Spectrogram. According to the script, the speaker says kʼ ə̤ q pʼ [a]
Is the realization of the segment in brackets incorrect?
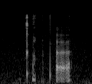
yes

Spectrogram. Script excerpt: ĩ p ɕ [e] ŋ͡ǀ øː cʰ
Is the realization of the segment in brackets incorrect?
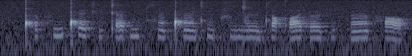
yes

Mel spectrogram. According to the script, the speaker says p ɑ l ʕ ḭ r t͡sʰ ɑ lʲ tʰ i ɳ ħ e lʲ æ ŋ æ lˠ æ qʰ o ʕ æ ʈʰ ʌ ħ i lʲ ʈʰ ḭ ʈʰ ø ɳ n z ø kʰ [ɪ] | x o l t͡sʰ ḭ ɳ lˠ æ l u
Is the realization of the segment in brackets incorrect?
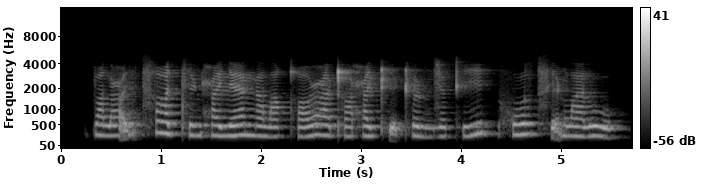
yes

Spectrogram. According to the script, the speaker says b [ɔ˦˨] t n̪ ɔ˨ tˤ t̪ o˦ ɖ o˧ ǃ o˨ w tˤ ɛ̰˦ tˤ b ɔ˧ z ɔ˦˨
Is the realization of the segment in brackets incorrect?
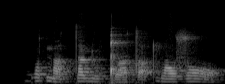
yes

